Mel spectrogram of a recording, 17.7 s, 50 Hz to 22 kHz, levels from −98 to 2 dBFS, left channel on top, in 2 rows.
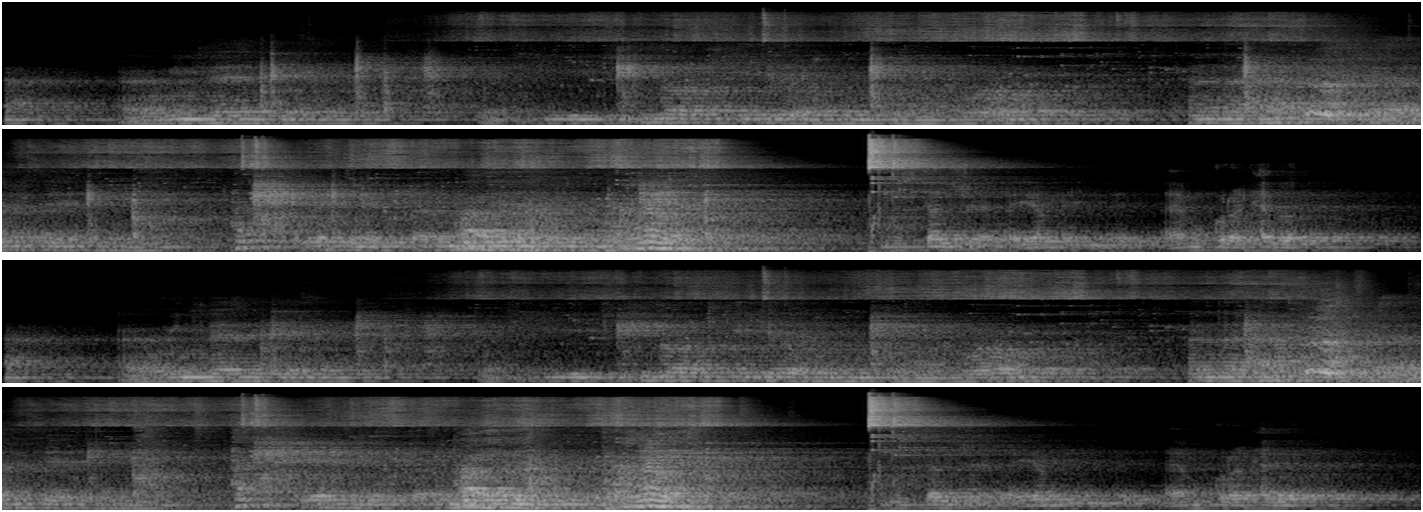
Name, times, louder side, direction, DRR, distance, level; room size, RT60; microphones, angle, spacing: voice 1, 0.7-2.0 2.9-6.3 6.7-6.8 7.4-9.8 10.7-11.2 11.5-12.9, equal, 40° right, -6 dB, 3.3 m, -45 dB
sound 1, 1.6-2.8 3.4-3.6 3.8-4.0 4.4-4.6 5.0-5.1 5.4-5.6 6.1-6.2 6.8-6.9 7.3-8.4 8.7-9.1 9.4-10.0 10.2-11.9 12.4-13.5, left 4 dB, 90° left, 0.8 m, -50 dB
sound 2, 2.8-8.3 8.9-13.4 14.3-14.7, left 1 dB, 5° left, 0.6 m, -42 dB
sound 3, 8.1-8.7 9.7-10.7 11.7-13.5, right 3 dB, 60° right, 0.6 m, -38 dB
voice 2, 8.5-8.9 10.7-11.8 14.3-17.0, left 1 dB, 75° left, 2 dB, 1.2 m, -46 dB
13.5 x 9.0 x 5.0 m, 2.8 s
head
